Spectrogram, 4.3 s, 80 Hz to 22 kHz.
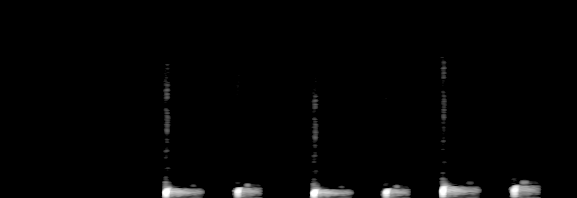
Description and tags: Pops Different Tones
Recorded With an Iphone 8+ with the preinstalled app voice notes and mastered, chaged tone, eq and noise reducted with audacity,
edit, rip, file, thing, saw, unprocessed, glitches, dub-step, wire, hop, dub, step, edison, flstudio, audacity, distortion, glitch-hop, white, pop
